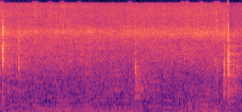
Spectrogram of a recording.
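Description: Pieces of mutton trotters and bone frying with spices in a pot, sizzling steadily as they are stirred with a spatula. There is a sharper scrape at the start and another about one and a half seconds in.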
